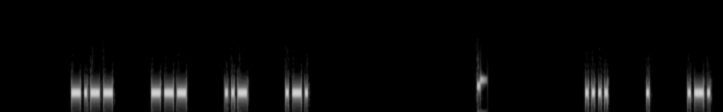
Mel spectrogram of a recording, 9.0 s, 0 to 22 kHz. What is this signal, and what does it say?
Morse code, heard as a keyed tone, about 29 wpm, spaced as for 14 wpm, 690 Hz. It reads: YOUR HER
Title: 4x Character Spacing - Top 100 Words - 30wpm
